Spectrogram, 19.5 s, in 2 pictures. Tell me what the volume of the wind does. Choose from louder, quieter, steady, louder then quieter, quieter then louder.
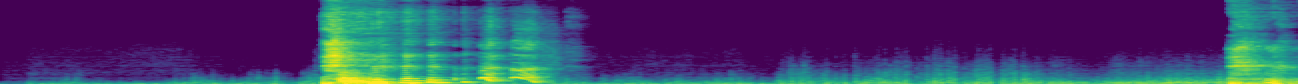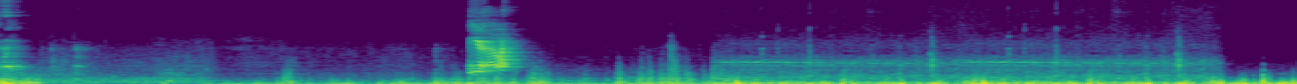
louder.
